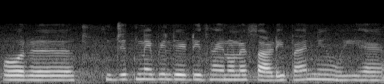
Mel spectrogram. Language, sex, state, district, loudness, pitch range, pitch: Hindi, female, Haryana, Jhajjar, -16 LUFS, 200-225 Hz, 215 Hz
